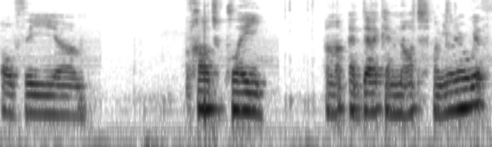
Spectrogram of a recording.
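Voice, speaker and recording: A man's somewhat breathy voice, dark and mellow in tone, at medium pitch with ordinary pitch variation. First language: not English. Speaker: student player. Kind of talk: coaching session. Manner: halting.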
